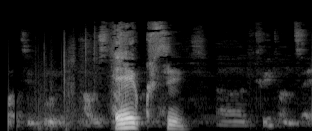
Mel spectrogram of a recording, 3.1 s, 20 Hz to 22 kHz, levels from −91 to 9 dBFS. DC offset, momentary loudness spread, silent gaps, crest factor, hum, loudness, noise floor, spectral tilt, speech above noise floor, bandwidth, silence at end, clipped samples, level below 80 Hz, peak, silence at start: under 0.1%; 26 LU; none; 22 dB; none; -21 LUFS; -52 dBFS; -5.5 dB/octave; 29 dB; 11.5 kHz; 1.35 s; under 0.1%; -72 dBFS; -2 dBFS; 0.5 s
